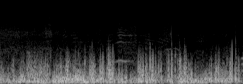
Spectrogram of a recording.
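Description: Wind buffeting a phone's microphone: an uneven low rumble, with a faint voice briefly in the middle.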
